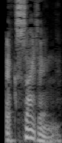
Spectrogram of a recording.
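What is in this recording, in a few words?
"exciting", American English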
